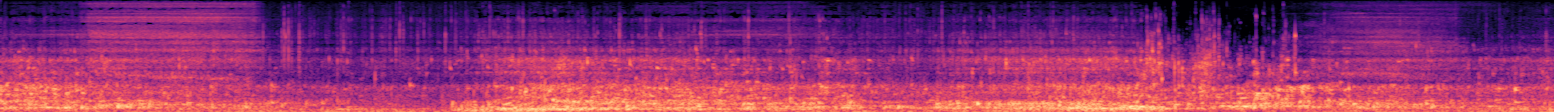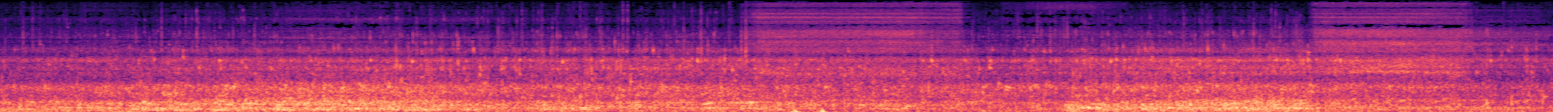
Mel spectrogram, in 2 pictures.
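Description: Scuba diver breathing underwater through a regulator: long rumbling bursts of exhaled bubbles, with four brief hisses of about two seconds each, heard through an underwater camera housing.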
